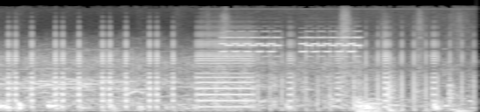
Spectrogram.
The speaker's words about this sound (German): Das Klingeln des Handys musste aus ihrer Handtasche kommen. Aber wo war das verdammte Ding?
